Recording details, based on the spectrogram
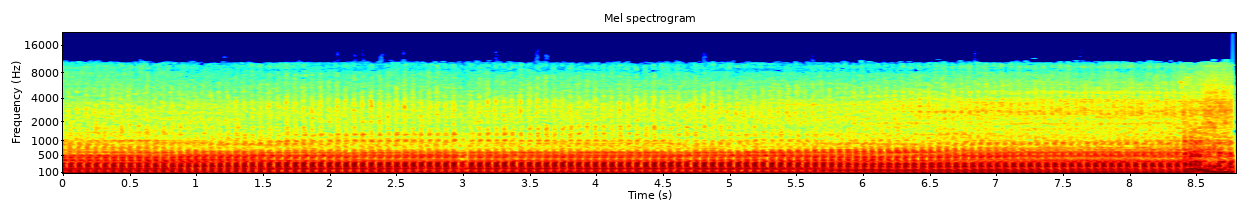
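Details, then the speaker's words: Suzuki LTZ400 single-cylinder after checking and adjusting valve clearance: even sharp clacking about four times a second over the exhaust beat at idle; valve train clatter persists, cause not found. "yes it's still clacka clack in there"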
